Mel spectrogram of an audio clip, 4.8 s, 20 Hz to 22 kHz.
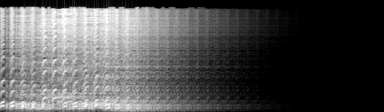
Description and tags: Retro Game Sounds SFX 129
shoot, sounddesign, soundeffect, freaky, sound, sfx, retrogame, weapon, sci-fi, fx, effect, gameover, electric, pickup, gun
